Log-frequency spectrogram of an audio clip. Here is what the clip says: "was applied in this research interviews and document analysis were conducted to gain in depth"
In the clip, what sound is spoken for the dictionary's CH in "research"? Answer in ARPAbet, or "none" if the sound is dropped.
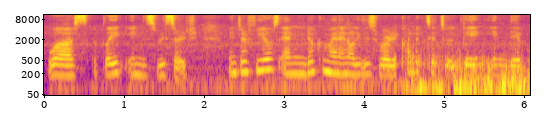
CH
